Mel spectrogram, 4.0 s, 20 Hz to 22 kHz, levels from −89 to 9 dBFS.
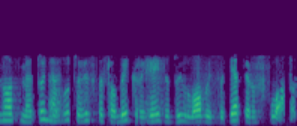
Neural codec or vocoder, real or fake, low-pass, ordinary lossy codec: none; real; 3.6 kHz; AAC, 16 kbps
